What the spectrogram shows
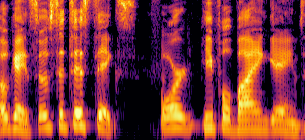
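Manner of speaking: voice going out. Moving the discussion on to game-buying statistics: losing voice. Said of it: "I apologize for my voice".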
